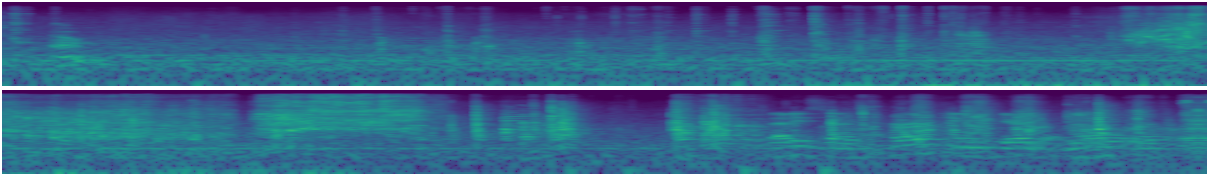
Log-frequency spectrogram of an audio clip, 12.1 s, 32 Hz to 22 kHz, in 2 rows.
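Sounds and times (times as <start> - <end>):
metal knives scraping steel table: 3.2 - 8.4, 9.4 - 12.0.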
